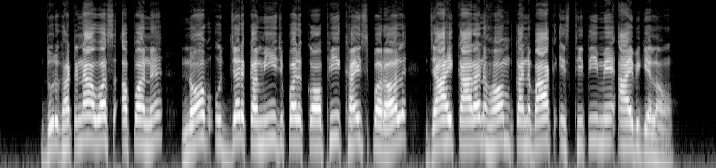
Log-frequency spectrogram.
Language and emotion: Maithili, sad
